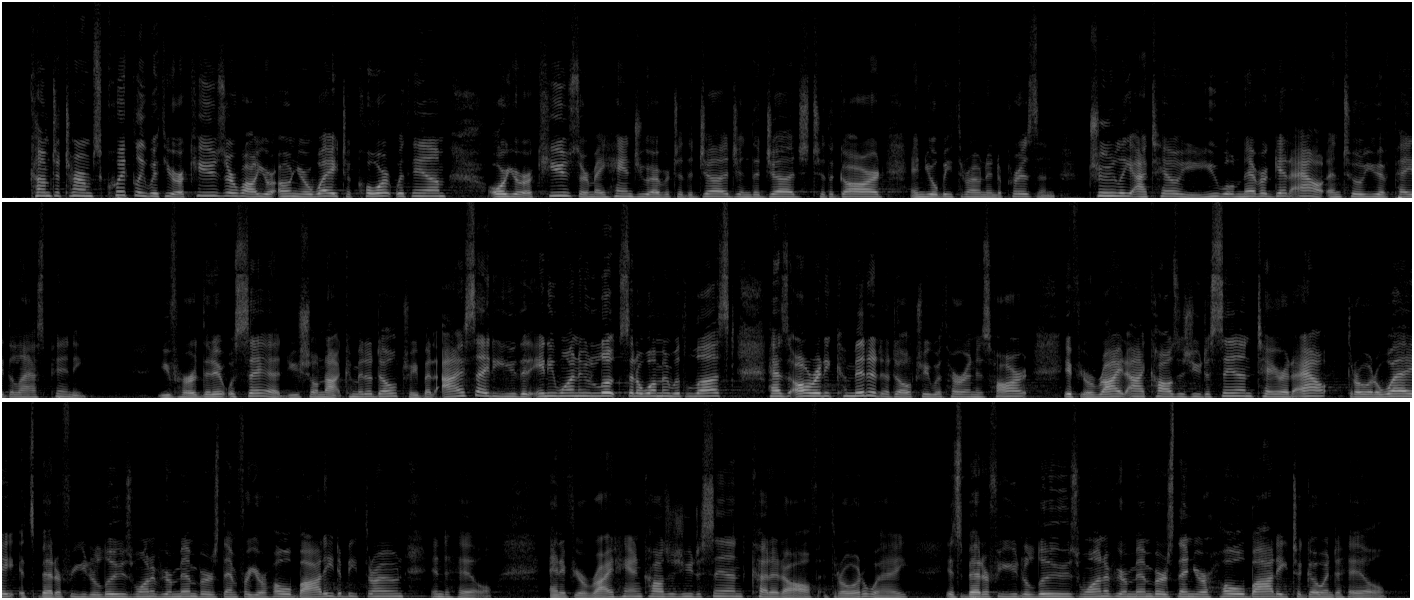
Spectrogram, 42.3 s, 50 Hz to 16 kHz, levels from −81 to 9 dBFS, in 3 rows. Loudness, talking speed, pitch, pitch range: -38 LUFS, 220 wpm, 205 Hz, 185-225 Hz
